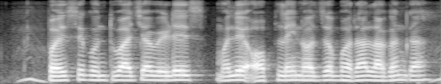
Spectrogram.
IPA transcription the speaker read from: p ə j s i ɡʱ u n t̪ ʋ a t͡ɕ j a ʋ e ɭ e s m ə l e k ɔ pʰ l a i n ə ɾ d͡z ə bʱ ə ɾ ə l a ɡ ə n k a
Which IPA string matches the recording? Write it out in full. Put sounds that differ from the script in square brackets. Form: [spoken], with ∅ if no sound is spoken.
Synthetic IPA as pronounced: p ə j s [e] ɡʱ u n t̪ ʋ a t͡ɕ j a ʋ e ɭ e s m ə l e [ʔ] ɔ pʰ l a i n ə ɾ d͡z ə bʱ ə ɾ [a] l a ɡ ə n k a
